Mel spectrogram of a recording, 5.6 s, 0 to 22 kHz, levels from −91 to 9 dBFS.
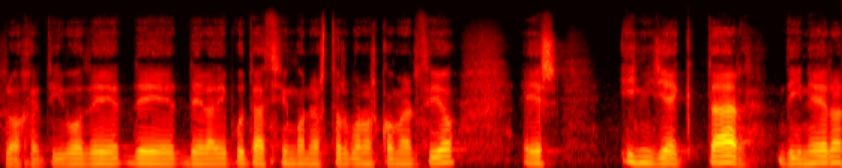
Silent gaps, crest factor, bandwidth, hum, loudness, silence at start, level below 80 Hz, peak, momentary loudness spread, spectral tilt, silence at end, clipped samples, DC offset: none; 22 dB; 15.5 kHz; none; -29 LUFS; 0.05 s; -76 dBFS; -6 dBFS; 12 LU; -5.5 dB/octave; 0 s; under 0.1%; under 0.1%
